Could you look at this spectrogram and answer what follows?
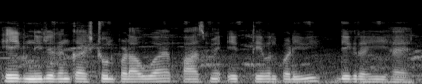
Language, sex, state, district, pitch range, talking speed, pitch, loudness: Hindi, male, Uttar Pradesh, Lalitpur, 125-135 Hz, 240 wpm, 130 Hz, -17 LUFS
